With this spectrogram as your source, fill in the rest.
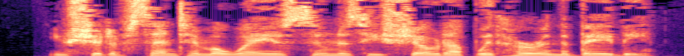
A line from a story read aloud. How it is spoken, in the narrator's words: George said coldly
